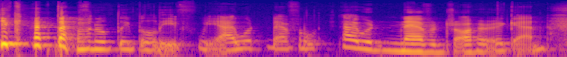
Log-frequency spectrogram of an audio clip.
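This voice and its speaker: Bright and sharp in tone, a woman talks at a moderate pace with a fairly high pitch and lively intonation. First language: not English. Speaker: streamer and artist. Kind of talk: casual live stream chat. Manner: halting, frequent repetitions.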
